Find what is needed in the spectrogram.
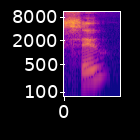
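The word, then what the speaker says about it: Sioux: right it's uh s It's s IO ux s IO uxx Sue yeah it is Sue okay Sue anyway so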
